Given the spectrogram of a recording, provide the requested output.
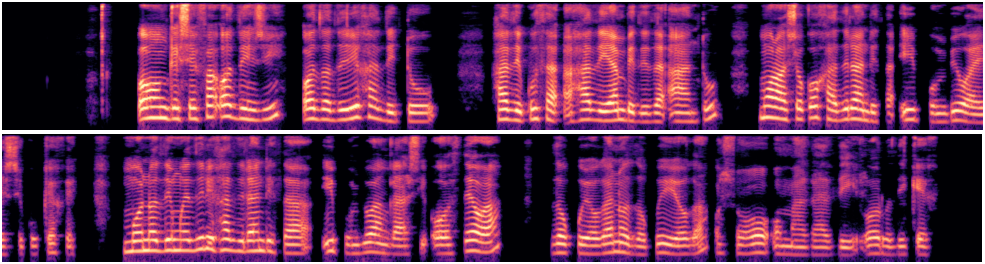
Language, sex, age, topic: Oshiwambo, female, 25-35, finance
